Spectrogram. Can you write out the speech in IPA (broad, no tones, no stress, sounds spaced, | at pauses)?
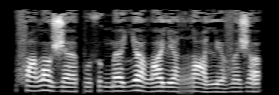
f ɑ lˠ ʊ ʒ ɜ p u θ u ŋ͡m ɜ ʎ ɜ lˠ ɜ lʲ ɑ r ɑ lʲ ʌ v ɜ ʒ ʌ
